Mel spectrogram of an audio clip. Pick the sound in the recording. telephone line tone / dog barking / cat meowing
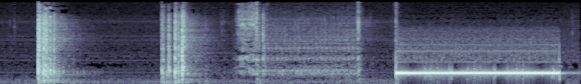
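telephone line tone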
